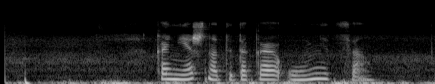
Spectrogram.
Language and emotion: Russian, positive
